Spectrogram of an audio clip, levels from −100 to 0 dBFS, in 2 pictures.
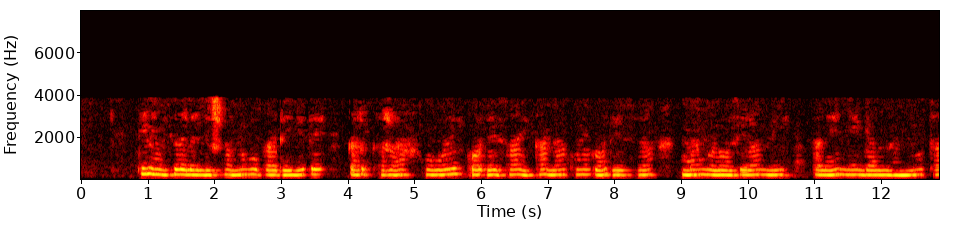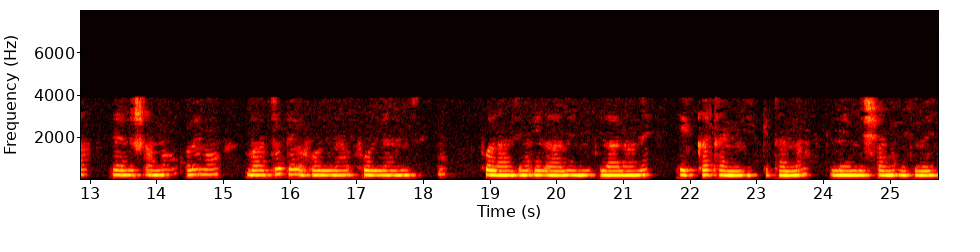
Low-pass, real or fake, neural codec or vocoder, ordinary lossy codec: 7.2 kHz; real; none; AAC, 16 kbps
